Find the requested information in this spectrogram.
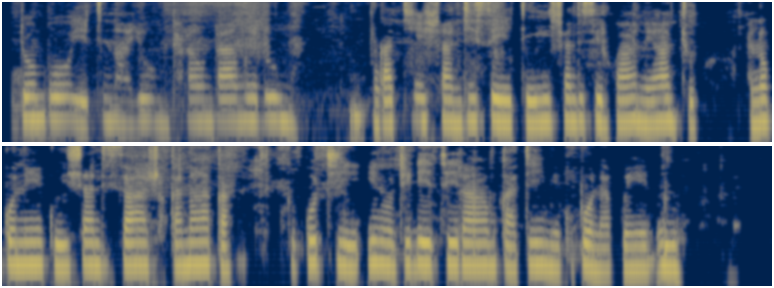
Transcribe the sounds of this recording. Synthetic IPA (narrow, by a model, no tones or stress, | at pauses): mmito̞mbo̞je̞tinajo̞mudaraundamwe̞ɗumu | ŋɡatiʃandise̞teiʃandisirwane̞antʰu | ano̞ko̞ne̞kuiʃandisaʐakanakaɡekutʰiːno̞tiɗe̞t͡se̞ɾamukatine̞kupo̞nakwe̞ɗu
